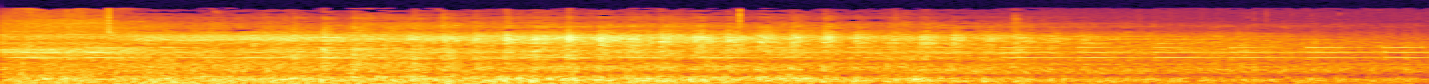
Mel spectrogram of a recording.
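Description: Double-stack intermodal freight cars rolling past on steel rails, a dense rumble that fades from about five seconds in as the end of the train passes and moves away. A steady high ringing tone runs throughout.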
